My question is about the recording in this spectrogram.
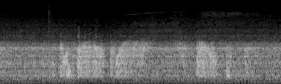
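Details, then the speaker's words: Previously disassembled vintage ham radio rig (VFO coil replaced, cracked PCB and bad solder joints repaired), volume turned up: choppy, muffled voice bursts over constant hiss, words unreadable; it won't receive properly, garbled receiver audio. "Nope, just won't receive them. It's there, but very garbled up."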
